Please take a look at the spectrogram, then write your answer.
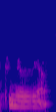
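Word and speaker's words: Conegliano: Imoco Volley Corneliano.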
